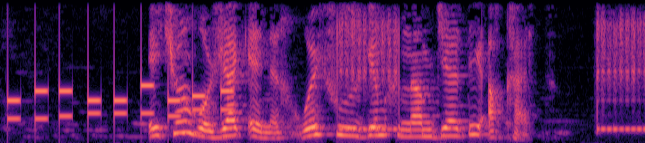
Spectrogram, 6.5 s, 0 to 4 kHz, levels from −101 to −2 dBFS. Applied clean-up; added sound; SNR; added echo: none; Telephone; 4 dB; none.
